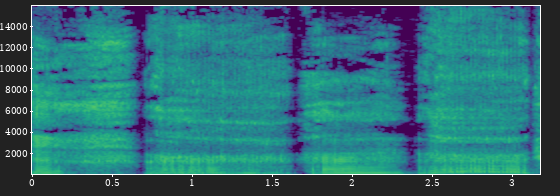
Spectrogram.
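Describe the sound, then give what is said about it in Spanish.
A man's voice imitates a butler sleeping in his bedroom with his head on the pillow, snoring: four long, loud, throaty snores in a steady rhythm, low and rasping with a rising and falling pitch, separated by brief pauses and no other talk. “Él está con su cabeza en la almohada y tal vez está roncando.”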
